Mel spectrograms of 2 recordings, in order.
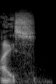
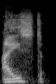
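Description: First: The word ends without any d sound. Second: The word ends with an audible d sound. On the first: "So you say iced or ice?" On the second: "So you say iced or ice?"

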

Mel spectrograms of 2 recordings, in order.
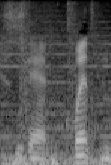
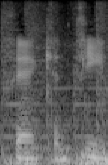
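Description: First: The name is said with an English-speaker pronunciation. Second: The name is said with a Spanish pronunciation. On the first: The speaker calls it wrong. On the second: The speaker calls it right. "is how you say it"

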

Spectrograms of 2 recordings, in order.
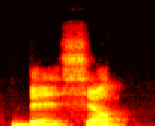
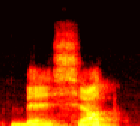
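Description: No difference in how they are said.

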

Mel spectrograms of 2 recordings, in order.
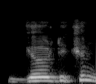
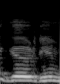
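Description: First: A hard k sound comes before the ending. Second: A soft ğ sound comes before the ending. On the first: The speaker calls it wrong. "gördüküm demiyoruz" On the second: The speaker calls it right. "gördüğüm diyoruz"

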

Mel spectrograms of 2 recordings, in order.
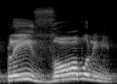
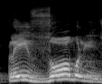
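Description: The two takes are said the same way.

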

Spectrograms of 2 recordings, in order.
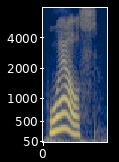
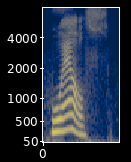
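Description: The two takes are said the same way.

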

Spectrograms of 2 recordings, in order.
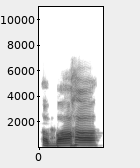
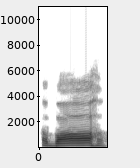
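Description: First: The word ends with an added long aa vowel. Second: The word ends on a released h sound. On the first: The speaker calls it wrong. "ਇਹ ਕਿਤੇ ਹਾਹੇ ਦੇ ਅੱਗੇ ਕੰਨਾ ਹੀ ਨਾ ਲੱਗ ਜੇ" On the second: The speaker calls it right. "ਬੱਬੇ ਦਾ ਕੰਨਾ ਵਧਾ ਦੇਣਾ, ਹਾਹੇ ਤੇ ਆਵਾਜ਼ ਛੱਡ ਦੇਣੀ ਹੈ"

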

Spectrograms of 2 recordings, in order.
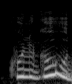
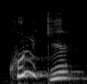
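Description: First: The final vowel is a u sound. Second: The final vowel is an i sound. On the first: This is how people usually say it. "kulgu deb aytiladi ko'pincha" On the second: This is how the word is written. "Ammo kulgi deb yozilishi kerak"

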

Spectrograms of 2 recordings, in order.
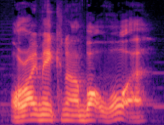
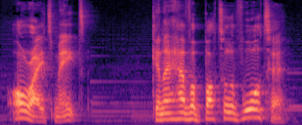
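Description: First: Several sounds are dropped and the words run together. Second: Every sound is fully and carefully pronounced.

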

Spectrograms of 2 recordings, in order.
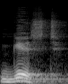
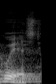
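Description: First: The word has no sound for the written u. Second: The word has an extra sound for the written u. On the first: The speaker calls it right. "It will be guest" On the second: The speaker calls it wrong. "not guest"

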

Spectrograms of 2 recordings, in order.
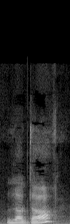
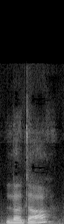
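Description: The two takes are said the same way.

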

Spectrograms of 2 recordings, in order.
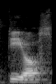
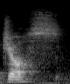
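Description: First: The word is said in two syllables. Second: The word is said in one syllable. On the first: This is how Spanish speakers say it. "In Spanish, they will say it as Dios" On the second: This is how Filipinos say it. "they'll just say it as kind of one syllable"

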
